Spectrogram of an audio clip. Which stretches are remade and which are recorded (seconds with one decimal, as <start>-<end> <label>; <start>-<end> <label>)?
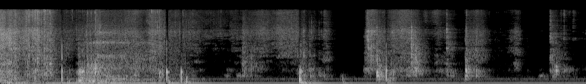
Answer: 0.0-5.9 recorded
